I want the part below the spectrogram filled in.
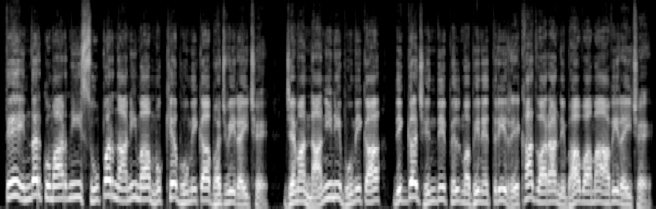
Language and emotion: Gujarati, neutral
